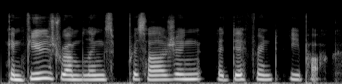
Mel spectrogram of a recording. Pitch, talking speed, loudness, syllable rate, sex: 230 Hz, 105 wpm, -16 LUFS, 4.8 syllables/s, female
